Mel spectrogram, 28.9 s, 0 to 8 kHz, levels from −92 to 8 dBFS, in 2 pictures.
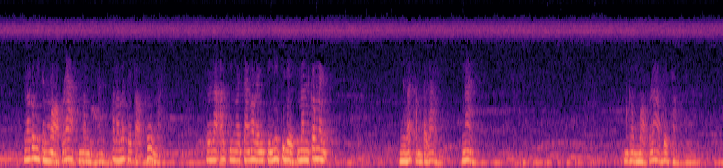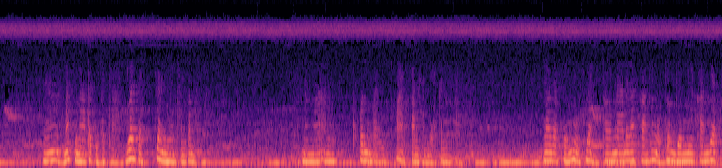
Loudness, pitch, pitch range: -19 LUFS, 125 Hz, 115-145 Hz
